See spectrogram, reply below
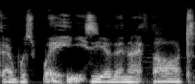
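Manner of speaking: quiet, hushed whisper. Speaking to teammates after riding through, whispering. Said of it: "and I'm whispering".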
